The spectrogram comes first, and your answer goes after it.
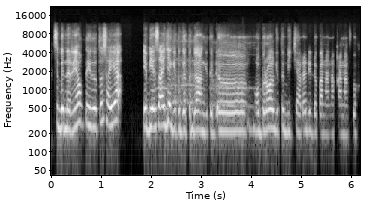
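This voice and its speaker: A woman's voice: a little high, fairly even intonation, fast, no echo. A young woman from West Java, Indonesia, asking a question hesitantly over a video call, with many fillers.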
